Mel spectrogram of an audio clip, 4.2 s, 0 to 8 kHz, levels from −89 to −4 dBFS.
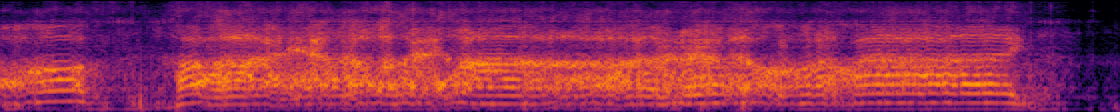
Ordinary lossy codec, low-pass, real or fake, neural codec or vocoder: none; none; fake; codec, 16 kHz, 4.8 kbps, FACodec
